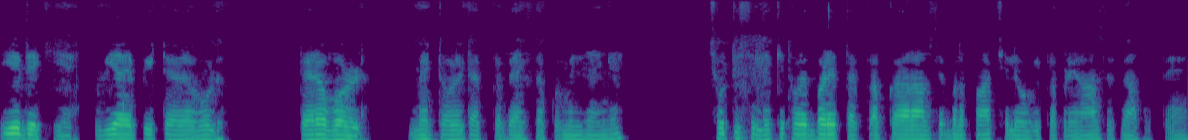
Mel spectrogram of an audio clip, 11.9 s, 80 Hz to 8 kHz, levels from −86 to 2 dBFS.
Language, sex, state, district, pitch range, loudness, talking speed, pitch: Hindi, male, Uttar Pradesh, Etah, 95-105 Hz, -35 LUFS, 170 wpm, 100 Hz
